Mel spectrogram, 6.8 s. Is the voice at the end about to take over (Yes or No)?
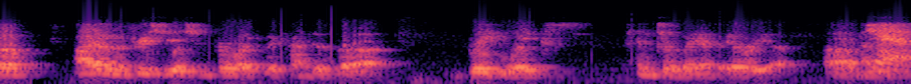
No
